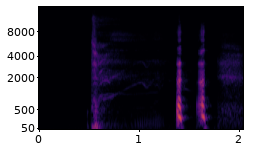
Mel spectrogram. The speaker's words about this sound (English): Oh my God. Why do I have a smoker's cough when I don't smoke? Why do I have a COVID cough when I don't have COVID?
